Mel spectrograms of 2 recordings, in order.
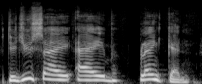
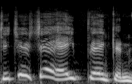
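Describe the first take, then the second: First: It is said in a different, non-cheeky accent. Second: It is said in a churlish, cheeky monkey voice.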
